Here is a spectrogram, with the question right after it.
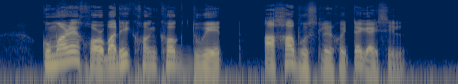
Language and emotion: Assamese, neutral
